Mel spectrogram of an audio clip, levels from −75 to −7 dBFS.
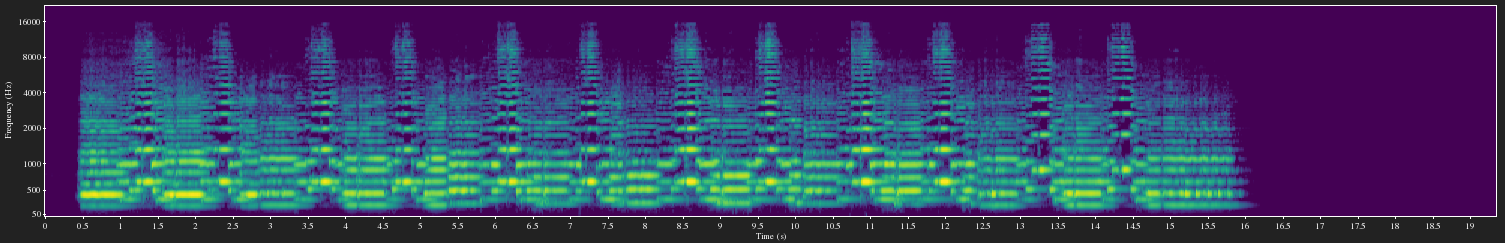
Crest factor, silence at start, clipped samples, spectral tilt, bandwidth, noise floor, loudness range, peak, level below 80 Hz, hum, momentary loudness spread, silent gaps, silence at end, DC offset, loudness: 18 dB; 0.45 s; under 0.1%; -1.5 dB/octave; 16 kHz; -80 dBFS; 7 LU; 0 dBFS; -88 dBFS; none; 9 LU; none; 3.5 s; under 0.1%; -16 LUFS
